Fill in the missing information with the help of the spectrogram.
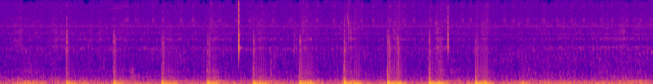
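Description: Small waves slapping against a small boat's hull in quick, uneven low thumps, about two a second, easing near the end, with a few sharp clicks mixed in.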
